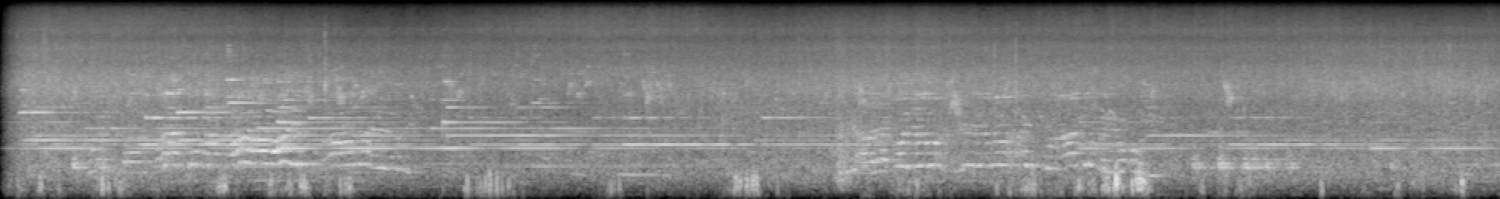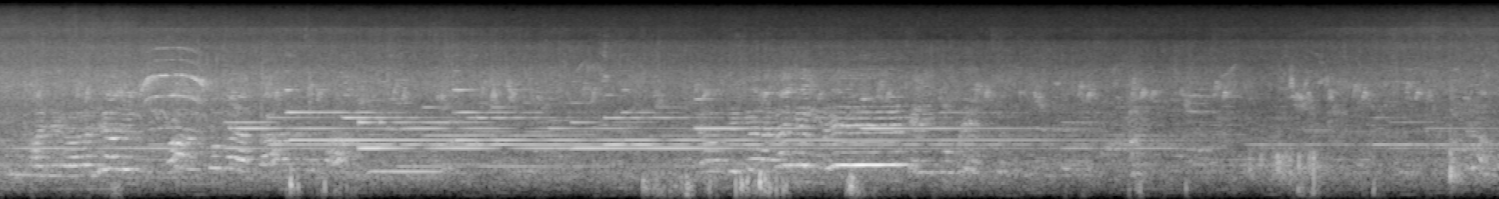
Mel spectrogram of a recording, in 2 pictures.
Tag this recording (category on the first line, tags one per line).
Soundscapes > Urban
america
asuncion
birds
chime
field
guarani
neighborhood
paraguay
recording
south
